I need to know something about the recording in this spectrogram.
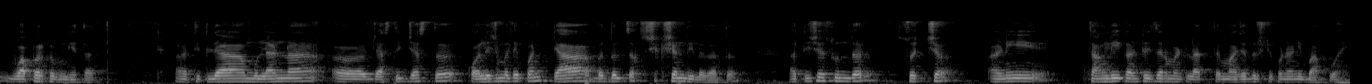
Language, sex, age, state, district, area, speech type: Marathi, male, 45-60, Maharashtra, Raigad, urban, spontaneous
